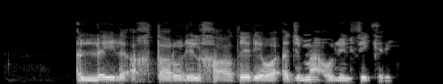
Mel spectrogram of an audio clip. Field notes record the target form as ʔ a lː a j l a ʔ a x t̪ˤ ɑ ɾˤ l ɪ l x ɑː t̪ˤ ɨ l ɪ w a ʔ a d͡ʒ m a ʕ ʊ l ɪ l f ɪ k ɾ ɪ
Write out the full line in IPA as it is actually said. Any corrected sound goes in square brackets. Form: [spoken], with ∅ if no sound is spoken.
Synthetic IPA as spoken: ʔ a lː a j l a ʔ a x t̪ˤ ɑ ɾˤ l ɪ l x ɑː t̪ˤ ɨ [ɾ] ɪ w a ʔ a d͡ʒ m a ʕ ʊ l ɪ l f ɪ k ɾ ɪ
